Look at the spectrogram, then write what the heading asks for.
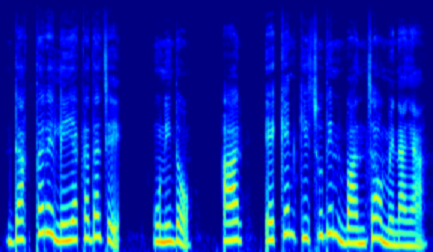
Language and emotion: Santali, sad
